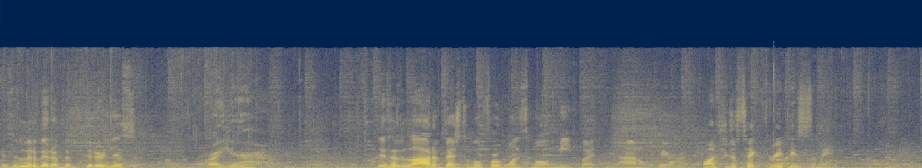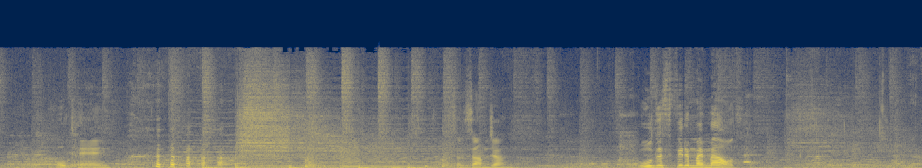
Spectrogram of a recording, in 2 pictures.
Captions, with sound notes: There's a little bit of a bitterness right here. This is a lot of vegetable for one small meat, but I don't care. Why don't you just take three pieces of meat? Okay. (laughing) (upbeat music) Add some ssamjang. Will this fit in my mouth?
